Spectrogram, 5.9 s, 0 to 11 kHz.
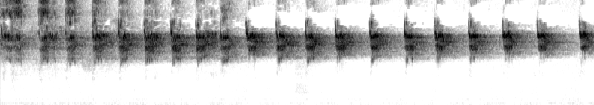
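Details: Recorded at a Black redstart nest in Portugal in May 2020 with the young' eyes open: fast, urgent high-pitched cheeps, about three per second, loud and insistent, gradually spacing out slightly toward the end.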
